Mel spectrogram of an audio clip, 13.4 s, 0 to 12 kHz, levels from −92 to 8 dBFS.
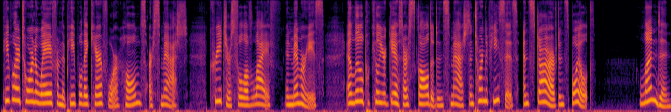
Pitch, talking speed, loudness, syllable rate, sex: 260 Hz, 160 wpm, -18 LUFS, 5.2 syllables/s, female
